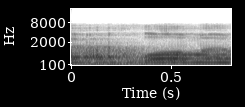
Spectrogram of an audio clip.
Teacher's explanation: عظاما میں عین وسط حلق سے ادا ہوگا، ضا پر پڑھیں گے، الف مدہ ہے، دو حرکات لمبا ہے.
